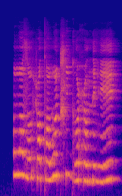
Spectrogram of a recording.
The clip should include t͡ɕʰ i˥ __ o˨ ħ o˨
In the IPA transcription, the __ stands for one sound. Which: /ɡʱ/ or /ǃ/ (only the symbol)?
ɡʱ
